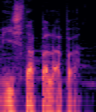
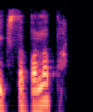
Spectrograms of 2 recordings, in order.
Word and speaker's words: Iztapalapa: The vice president of the group that organizes the Via Crucis of Iztapalapa. – Yo le pronuncio con X siempre Iztapalapa. – Has been around long enough to pronounce the name the old-school way, with an X, Iztapalapa.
